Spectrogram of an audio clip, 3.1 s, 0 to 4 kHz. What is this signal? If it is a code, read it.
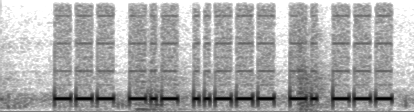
Morse code, heard as a keyed tone, about 29 wpm, 2450 Hz, with noise. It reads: OK2NO
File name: ARCHIV / KX3 / KV PA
